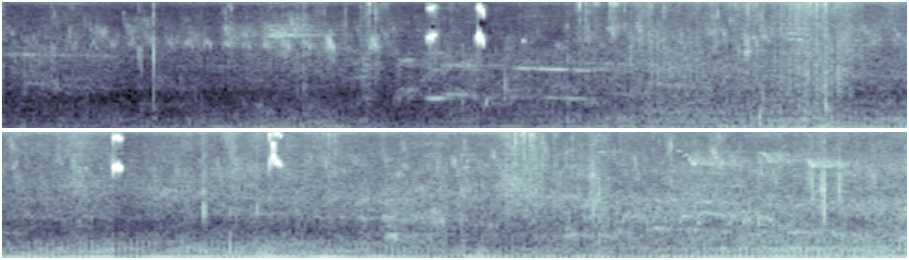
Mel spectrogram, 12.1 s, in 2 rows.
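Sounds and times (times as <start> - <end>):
low rumble: 3.7 - 12.0.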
